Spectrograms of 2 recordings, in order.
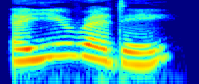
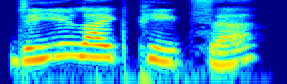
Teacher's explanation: when a native speaker asks a yes or no question like, Are you ready? the pitch of their voice goes up at the end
